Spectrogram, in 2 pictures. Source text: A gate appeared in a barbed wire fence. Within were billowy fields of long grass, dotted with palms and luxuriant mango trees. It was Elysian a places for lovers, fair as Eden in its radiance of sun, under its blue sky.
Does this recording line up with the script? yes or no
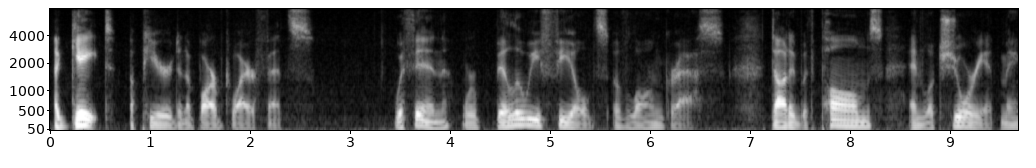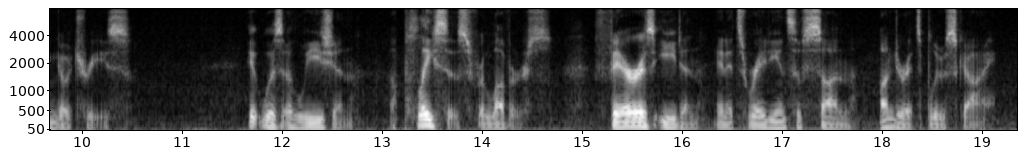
yes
